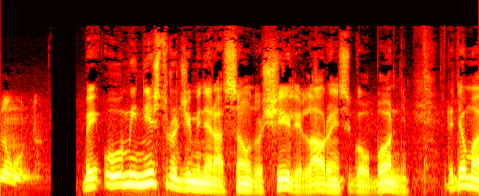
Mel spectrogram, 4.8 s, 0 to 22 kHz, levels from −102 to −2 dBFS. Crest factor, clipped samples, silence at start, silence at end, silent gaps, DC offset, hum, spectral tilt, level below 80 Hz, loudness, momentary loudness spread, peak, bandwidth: 14 dB; under 0.1%; 0 s; 0 s; 0.52-0.75 s; under 0.1%; none; -5.5 dB/octave; -38 dBFS; -15 LUFS; 11 LU; -2 dBFS; 13.5 kHz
